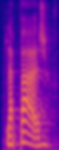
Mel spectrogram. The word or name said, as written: la page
